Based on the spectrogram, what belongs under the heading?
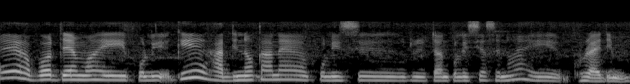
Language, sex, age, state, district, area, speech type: Assamese, female, 30-45, Assam, Jorhat, urban, spontaneous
